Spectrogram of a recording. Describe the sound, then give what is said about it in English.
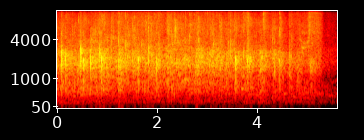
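A church audience bursts into steady, dense applause with a few cheering voices mixed in, the rapid clapping holding strong for several seconds before tapering off at the end. “If you're safe, get up that ladder in front of the whole church and we will cheer.”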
